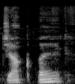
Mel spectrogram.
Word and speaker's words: Jochebed: Jochebed? Jochebed? Jochebed, J-O-C-H-E-B-E-B. E-D, which they say in Hebrew is like a Y-O, Yav Kevet, or something like that.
